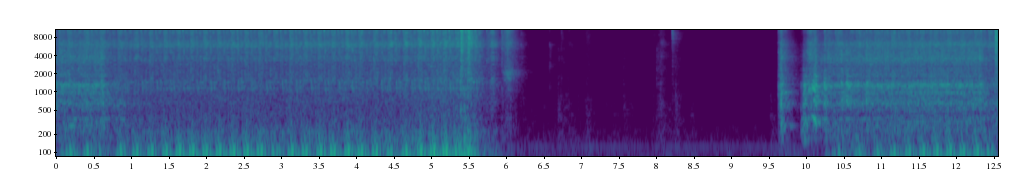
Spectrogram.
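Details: 1977 Fiat 124 Spider barn find, sat nearly 25 years, restarted with more squirted fuel after running out of gas, no radiator and water pump pulley disconnected: lumpy, uneven idle pulses that die out, then catches again; rough idle, not firing cleanly.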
